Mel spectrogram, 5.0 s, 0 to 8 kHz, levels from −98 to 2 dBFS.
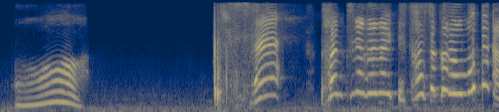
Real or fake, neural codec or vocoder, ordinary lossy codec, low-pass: fake; codec, 16 kHz, 2 kbps, X-Codec, HuBERT features, trained on general audio; MP3, 64 kbps; 7.2 kHz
